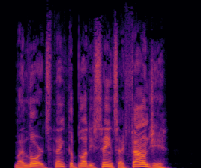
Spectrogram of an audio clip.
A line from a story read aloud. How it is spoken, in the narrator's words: man barked, nearly out of breath, greatly troubled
